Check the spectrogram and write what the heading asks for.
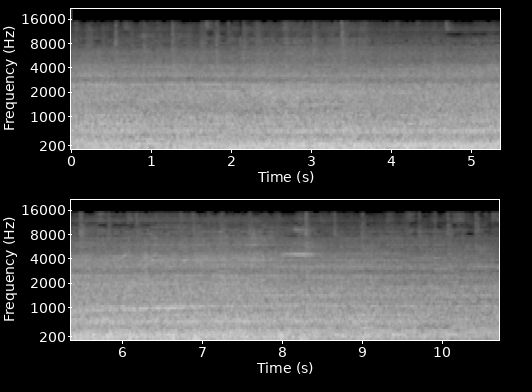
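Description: Steady running noise of a vehicle in motion, with a faint rising whine about six seconds in.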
